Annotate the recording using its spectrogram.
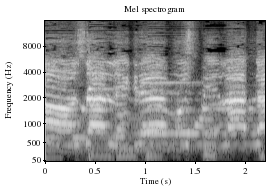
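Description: A Portuguese gospel birthday praise song playing: a singer's voice over instrumental backing with a steady beat.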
